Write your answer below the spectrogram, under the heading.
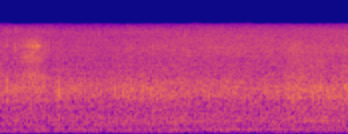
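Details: Steady vehicle engine hum with faint rustling on an early-morning safari drive, no animal voices heard.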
